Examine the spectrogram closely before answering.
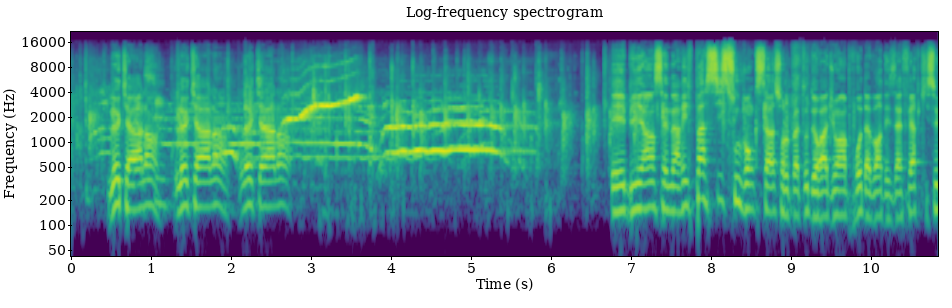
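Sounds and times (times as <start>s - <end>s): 
audience clapping: 0.0s - 9.2s
sustained vocal cheer or cooing: 0.2s - 6.1s
speech: 0.4s - 2.8s, 6.8s - 10.8s.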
